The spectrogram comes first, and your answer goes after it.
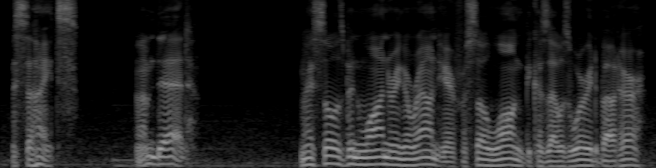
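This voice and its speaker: An actor playing a gentle, weary dead man at peace, resigned and wistful, in a video game dub. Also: lowish voice, fairly even intonation, a little slow, pauses often. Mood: relieved, bittersweet. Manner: wistful, resigned, plain-spoken. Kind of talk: English game dub voice acting. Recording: music under the voice.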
